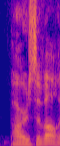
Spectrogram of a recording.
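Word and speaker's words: Perceval: between the lines here is that like the french pronunciation of percival from yeah king arthur parseval yeah percival yep yep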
